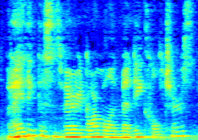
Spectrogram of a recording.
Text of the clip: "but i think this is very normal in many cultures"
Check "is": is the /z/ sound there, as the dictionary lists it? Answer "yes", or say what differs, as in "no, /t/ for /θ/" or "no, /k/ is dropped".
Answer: yes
